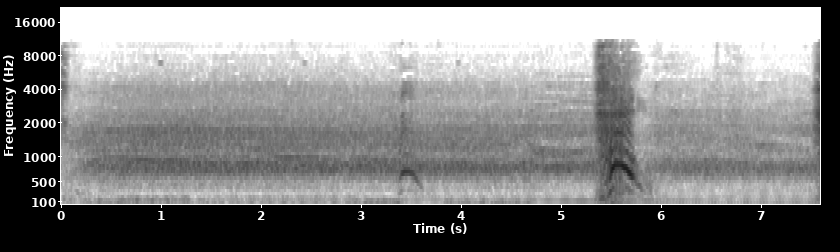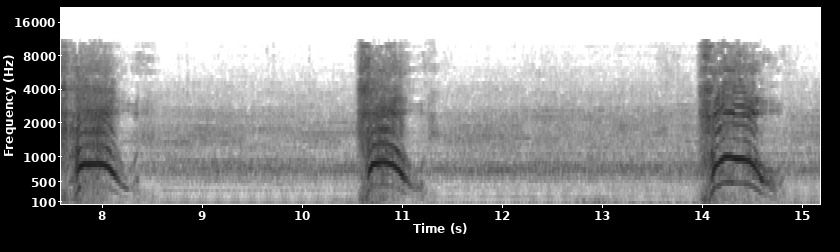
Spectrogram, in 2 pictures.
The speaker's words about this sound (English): Every man in the building, on the count of three, release a shout to God. Wait. Like you shouting for your house. Like you're shouting for your business. Like you're shouting for your village. 1, 2, 3.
